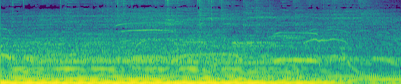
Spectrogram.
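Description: Live rock band playing a slow, sustained passage over a loud held bass drone, which drops away about five seconds in. Audience members whoop over the music.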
